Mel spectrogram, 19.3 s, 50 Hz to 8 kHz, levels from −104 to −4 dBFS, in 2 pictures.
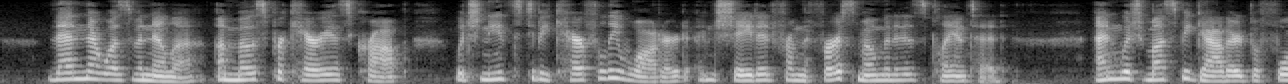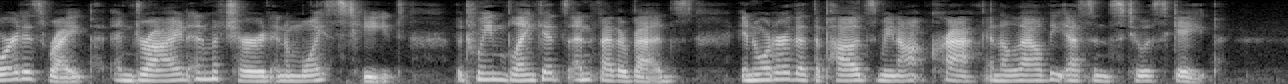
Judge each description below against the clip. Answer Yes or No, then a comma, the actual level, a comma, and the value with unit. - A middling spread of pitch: Yes, average, 3.5 semitones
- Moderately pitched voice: No, high, 195 Hz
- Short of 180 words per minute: No, average, 185 wpm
